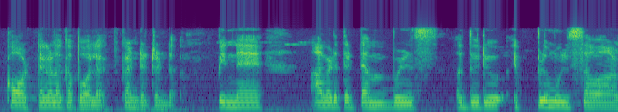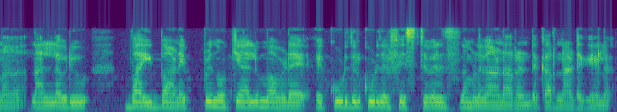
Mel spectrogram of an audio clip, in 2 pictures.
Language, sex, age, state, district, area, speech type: Malayalam, female, 30-45, Kerala, Ernakulam, rural, spontaneous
